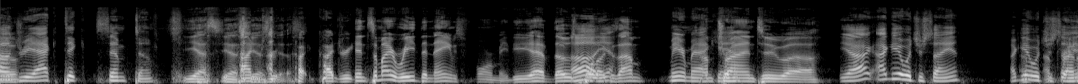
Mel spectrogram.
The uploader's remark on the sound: We re riding down the road in the middle of the California Desert so we decide to record a pod!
